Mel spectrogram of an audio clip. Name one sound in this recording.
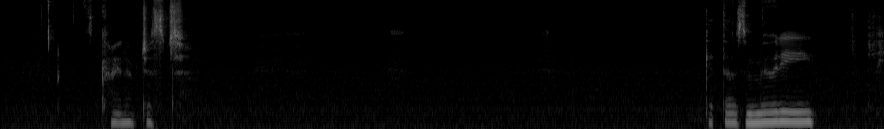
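A woman speaks calmly and close to a microphone.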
